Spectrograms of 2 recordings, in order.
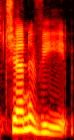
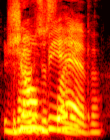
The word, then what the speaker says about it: Genevieve: And just so you know, I listened to the audio, and the audio narrator pronounces Genevieve in such a crazy French way. It's Genevieve.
